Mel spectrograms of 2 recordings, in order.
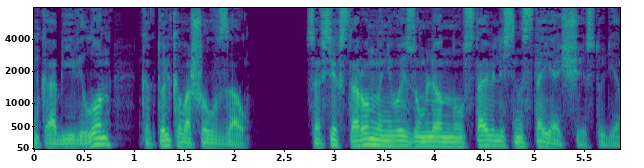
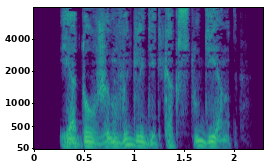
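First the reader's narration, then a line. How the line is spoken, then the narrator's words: Whispered objection. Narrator (Russian): также шепотом возразил Константин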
